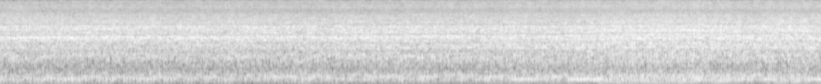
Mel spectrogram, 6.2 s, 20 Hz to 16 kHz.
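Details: Stock 2012 S1000RR motorcycle idling with an uneven, slightly lumpy beat and wavering tone instead of a steady hum; rough idle, cause not evident.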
